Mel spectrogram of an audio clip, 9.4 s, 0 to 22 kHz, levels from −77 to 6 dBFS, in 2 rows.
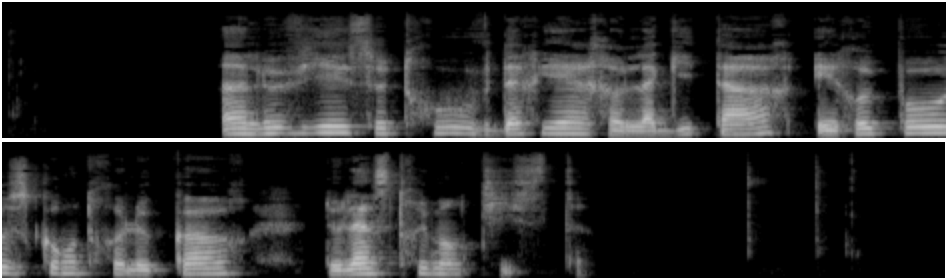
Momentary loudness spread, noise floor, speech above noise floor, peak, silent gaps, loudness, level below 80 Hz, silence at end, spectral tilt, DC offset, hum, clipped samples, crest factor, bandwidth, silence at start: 9 LU; -84 dBFS; 62 dB; -2 dBFS; none; -22 LUFS; -66 dBFS; 1.85 s; -4 dB/octave; under 0.1%; none; under 0.1%; 20 dB; 15.5 kHz; 1.1 s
